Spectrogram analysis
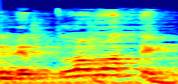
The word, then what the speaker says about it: diplomatic: world for example diplomatic so in the diplomatic world we put the secondary stress in the first level so you can hear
